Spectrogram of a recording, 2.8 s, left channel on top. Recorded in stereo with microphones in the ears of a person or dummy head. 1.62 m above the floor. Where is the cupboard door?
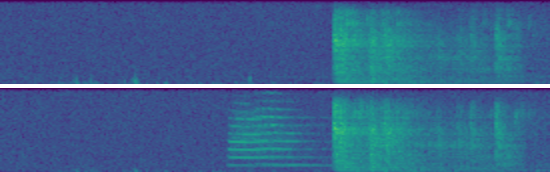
10° right (ahead or behind), 1.3 m.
